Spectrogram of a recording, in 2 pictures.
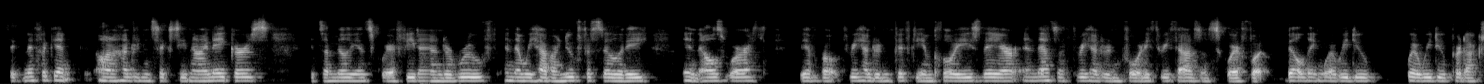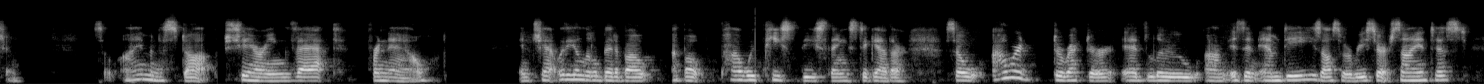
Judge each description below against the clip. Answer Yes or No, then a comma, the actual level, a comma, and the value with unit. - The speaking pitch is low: No, medium, 170 Hz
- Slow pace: No, average, 160 wpm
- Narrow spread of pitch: Yes, narrow, 2.3 semitones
